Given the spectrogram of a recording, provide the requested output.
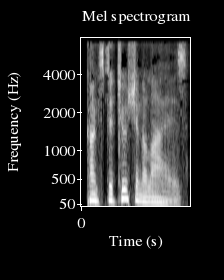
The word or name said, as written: constitutionalize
